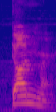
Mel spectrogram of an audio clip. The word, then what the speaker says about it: Dunmer: I am Dunmer.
